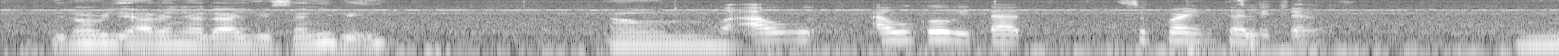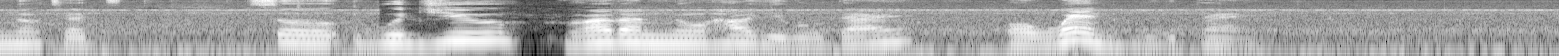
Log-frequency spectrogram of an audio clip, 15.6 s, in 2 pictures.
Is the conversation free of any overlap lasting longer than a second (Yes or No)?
Yes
